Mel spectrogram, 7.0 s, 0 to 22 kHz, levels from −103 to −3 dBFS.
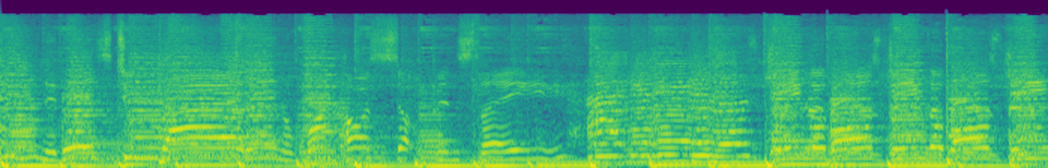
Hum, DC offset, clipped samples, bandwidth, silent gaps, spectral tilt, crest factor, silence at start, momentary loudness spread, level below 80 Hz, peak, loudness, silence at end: none; under 0.1%; under 0.1%; 15.5 kHz; none; -4.5 dB/octave; 10 dB; 0 s; 4 LU; -16 dBFS; 0 dBFS; -12 LUFS; 0 s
